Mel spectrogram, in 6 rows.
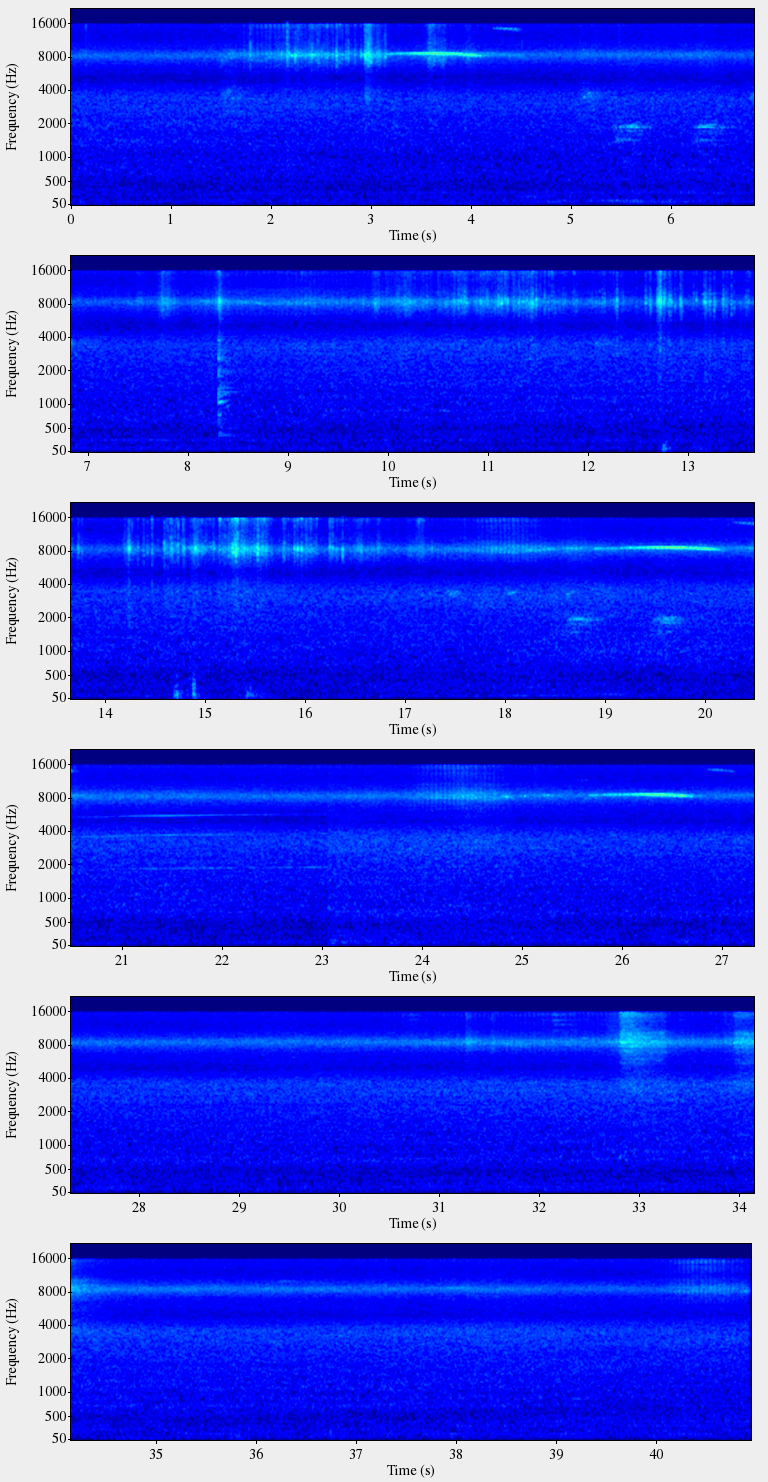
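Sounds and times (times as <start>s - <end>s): hum of buses and traffic: 0.0s - 40.9s.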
